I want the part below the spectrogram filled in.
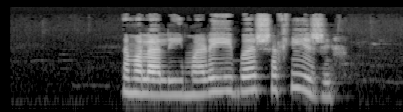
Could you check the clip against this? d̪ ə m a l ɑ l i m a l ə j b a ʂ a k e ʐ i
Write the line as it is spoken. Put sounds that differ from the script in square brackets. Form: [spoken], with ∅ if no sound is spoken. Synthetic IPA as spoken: d̪ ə m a l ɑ l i m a [ɽ] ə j b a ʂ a [x] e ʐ i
